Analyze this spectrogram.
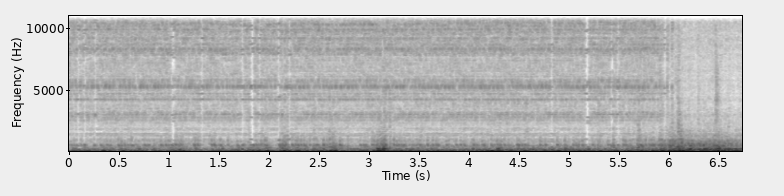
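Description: Wind rumbles and buffets loudly against a moving rider.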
